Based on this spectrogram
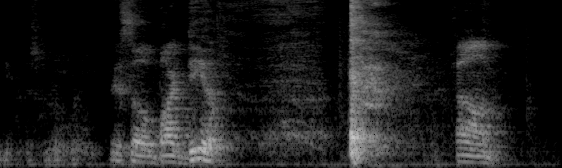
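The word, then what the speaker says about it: Bardiya: It's Bardaya. Popping up Britney Spears and shit. Or type in Smears. I got it. I got it. Let me get this real quick. So Bardia.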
